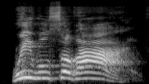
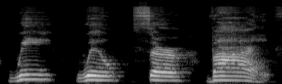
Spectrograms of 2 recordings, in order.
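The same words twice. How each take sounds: First: We will survive shouted much louder, stress on We; loud defiant vow. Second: We will survive, every word slow and weighted, will stressed; slow stated vow. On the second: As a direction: say We will survive slowly, leaning on will. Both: Real, not acted.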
